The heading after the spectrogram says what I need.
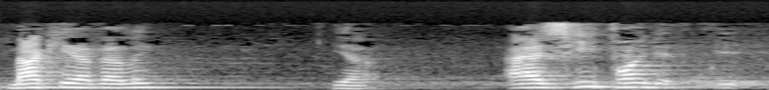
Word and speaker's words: Machiavelli: ploy because as machiavelli is that the right pronunciation machiavelli yeah as he pointed he pointed out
